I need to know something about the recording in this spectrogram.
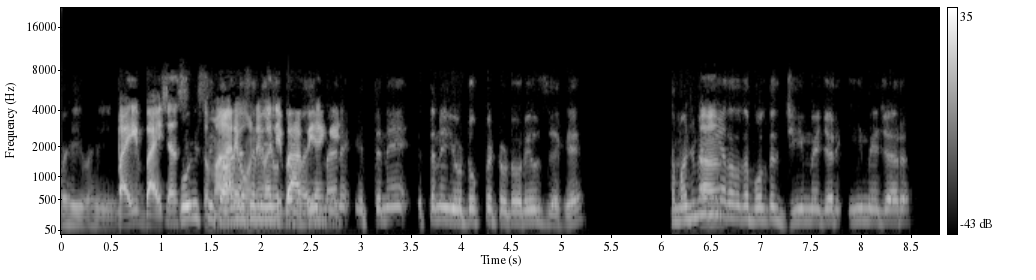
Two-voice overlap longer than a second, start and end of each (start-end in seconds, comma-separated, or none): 1.2-2.8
